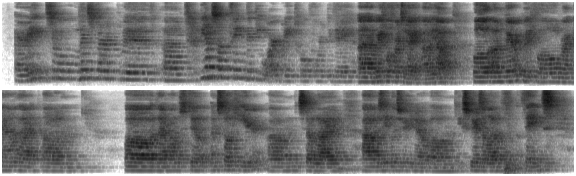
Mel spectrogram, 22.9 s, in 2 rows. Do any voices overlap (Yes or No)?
No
